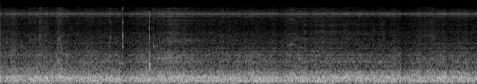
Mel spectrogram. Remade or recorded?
recorded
